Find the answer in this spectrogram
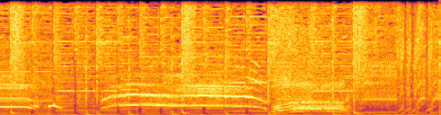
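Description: Goat screams edited over an electronic dance track with a steady kick-drum beat, standing in for the vocals: one scream ends about half a second in, a long held scream runs from about one second to nearly three, then a short wavering bleat follows.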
